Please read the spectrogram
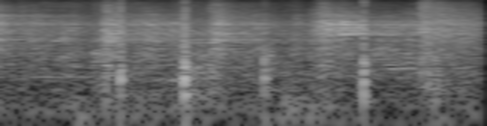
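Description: Boxing gloves and focus mitts smacking together in a pad drill: five or six sharp slaps at an uneven pace, a quarter to half a second apart.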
